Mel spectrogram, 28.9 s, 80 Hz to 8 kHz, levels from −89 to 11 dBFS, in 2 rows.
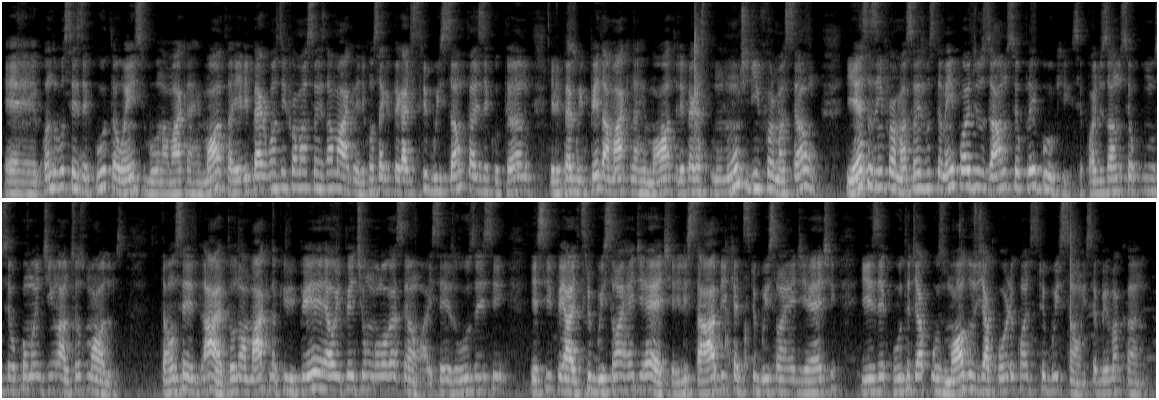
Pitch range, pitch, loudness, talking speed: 140-165 Hz, 155 Hz, -24 LUFS, 215 wpm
